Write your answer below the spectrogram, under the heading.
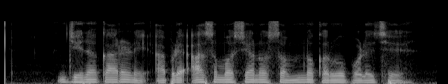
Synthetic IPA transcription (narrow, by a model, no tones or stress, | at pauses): d͡ʒenakaɾɳ̃ḛʔapɽ̃eʔasəməsjanosəmnəkəɾʋopəɭet͡ʃʰe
